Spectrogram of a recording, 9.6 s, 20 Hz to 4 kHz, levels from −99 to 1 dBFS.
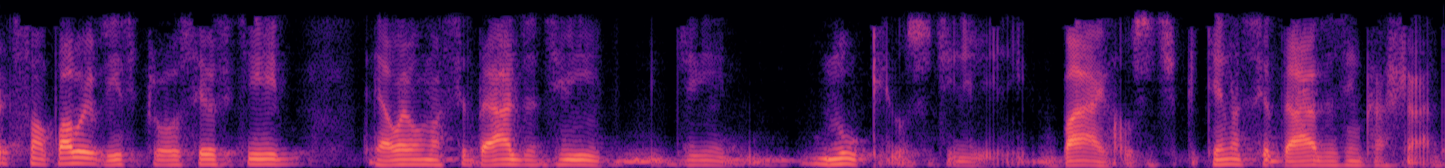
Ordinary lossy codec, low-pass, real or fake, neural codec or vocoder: MP3, 32 kbps; 3.6 kHz; fake; codec, 16 kHz, 1 kbps, FreqCodec, larger model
